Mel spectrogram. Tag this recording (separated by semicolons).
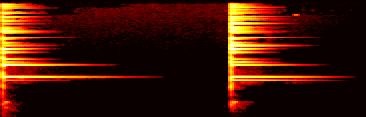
hit; metal; ring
